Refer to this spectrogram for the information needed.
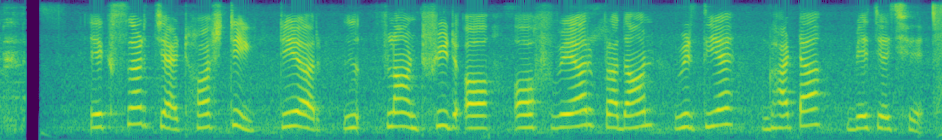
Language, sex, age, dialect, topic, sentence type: Maithili, female, 18-24, Eastern / Thethi, banking, statement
